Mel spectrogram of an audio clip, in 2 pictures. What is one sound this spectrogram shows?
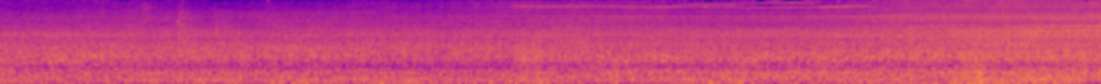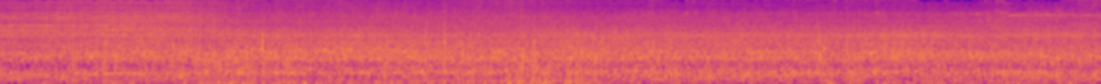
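Traffic rumbles along a busy road.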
